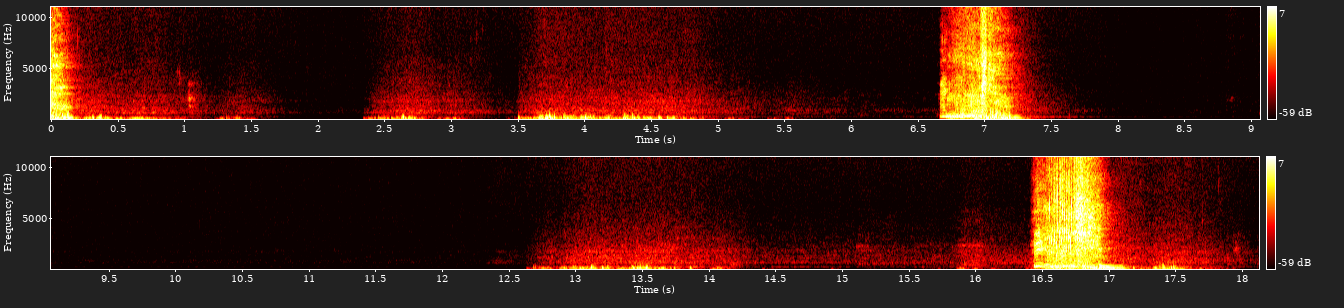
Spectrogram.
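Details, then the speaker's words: Two loud, explosive wet sneezes, each preceded by stuttering, catching in-breaths, after nose tickling; messy sneezes. "I got it. Oh, that was so messy."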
